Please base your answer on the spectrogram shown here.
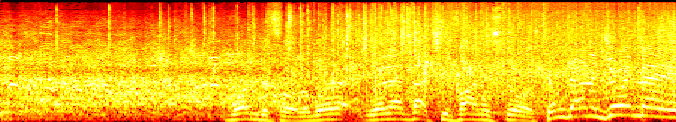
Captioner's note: laughter; audience exclaims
